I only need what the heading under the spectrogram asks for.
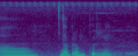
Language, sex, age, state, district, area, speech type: Odia, female, 18-30, Odisha, Koraput, urban, spontaneous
